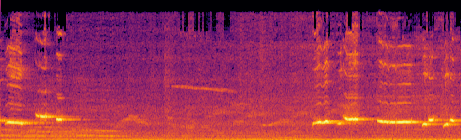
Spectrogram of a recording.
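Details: Singing Scaly thrush (anis macan): short fluty whistles open, then a gap, then a rapid run of high whistled notes gliding up and down over a steady low background hum.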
